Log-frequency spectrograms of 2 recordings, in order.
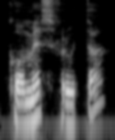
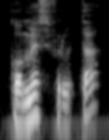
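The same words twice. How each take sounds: First: The voice rises at the end. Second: The voice rises at the end.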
